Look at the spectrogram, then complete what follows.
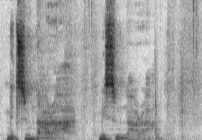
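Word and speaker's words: ミズナラ: Mitsunara. The Z is pronounced as an S.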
